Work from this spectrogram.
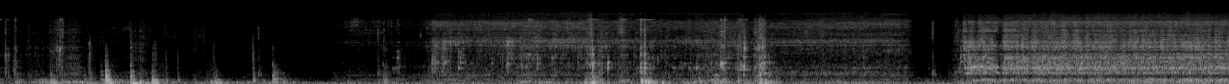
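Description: Hot water rushes and gurgles steadily down the drain with no choking or backing up, so the line is now flowing freely.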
